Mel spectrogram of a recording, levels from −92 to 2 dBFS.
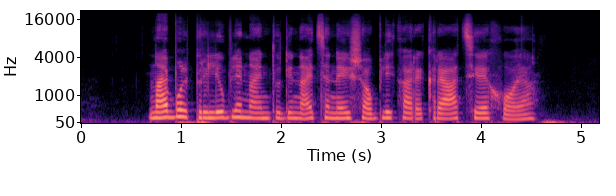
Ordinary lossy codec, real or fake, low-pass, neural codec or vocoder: none; fake; 19.8 kHz; codec, 44.1 kHz, 7.8 kbps, DAC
